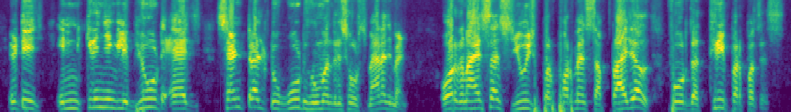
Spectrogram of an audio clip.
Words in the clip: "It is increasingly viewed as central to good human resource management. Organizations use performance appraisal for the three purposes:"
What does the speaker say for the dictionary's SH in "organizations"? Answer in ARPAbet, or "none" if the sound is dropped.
S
